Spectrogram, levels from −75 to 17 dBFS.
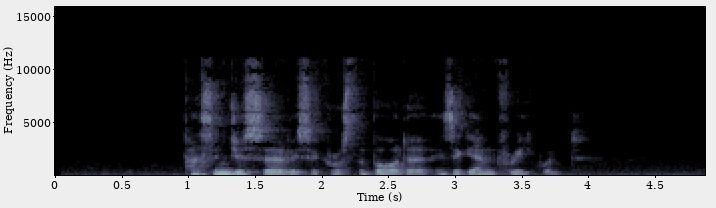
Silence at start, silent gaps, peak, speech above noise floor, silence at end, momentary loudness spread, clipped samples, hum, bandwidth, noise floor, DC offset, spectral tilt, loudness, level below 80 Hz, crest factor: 0.95 s; none; -8 dBFS; 33 dB; 0.95 s; 14 LU; under 0.1%; none; 11.5 kHz; -58 dBFS; under 0.1%; -5 dB/octave; -25 LUFS; -52 dBFS; 18 dB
